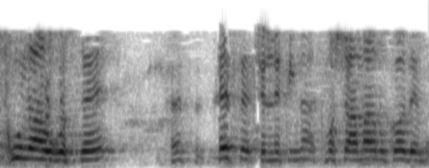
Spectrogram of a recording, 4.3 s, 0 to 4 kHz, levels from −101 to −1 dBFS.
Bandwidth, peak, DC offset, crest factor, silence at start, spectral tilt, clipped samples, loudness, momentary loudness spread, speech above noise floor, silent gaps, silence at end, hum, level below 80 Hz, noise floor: 3.5 kHz; -2 dBFS; under 0.1%; 16 dB; 0 s; -9 dB/octave; under 0.1%; -17 LUFS; 20 LU; 30 dB; none; 0 s; none; -58 dBFS; -47 dBFS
